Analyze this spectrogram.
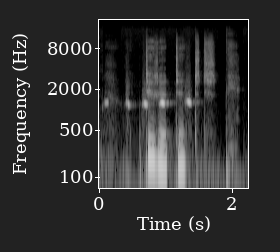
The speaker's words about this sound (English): Apparently we can't. I can't. I can't whistle. We failed the test.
